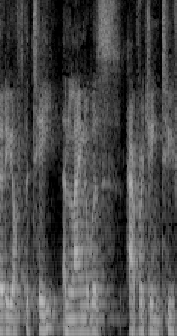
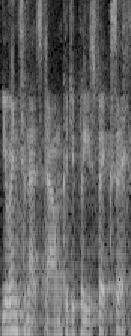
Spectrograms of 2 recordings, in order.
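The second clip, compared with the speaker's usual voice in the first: mock deadpan tone, delivered louder; 5 dB louder than usual. Imagining how the other speaker would ask him to fix the internet: imitating a deadpan delivery.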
